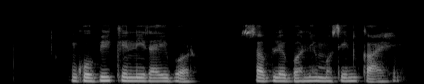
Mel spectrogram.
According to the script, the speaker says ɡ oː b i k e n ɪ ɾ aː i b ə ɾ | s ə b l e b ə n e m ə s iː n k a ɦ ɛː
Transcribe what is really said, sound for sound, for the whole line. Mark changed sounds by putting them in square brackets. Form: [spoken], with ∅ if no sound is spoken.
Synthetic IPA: ɡ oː b i k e n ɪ ɾ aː i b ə ɾ | s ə b l e b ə n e m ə s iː n k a ɦ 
